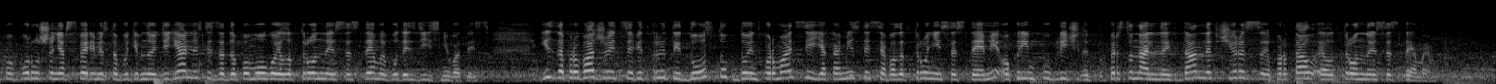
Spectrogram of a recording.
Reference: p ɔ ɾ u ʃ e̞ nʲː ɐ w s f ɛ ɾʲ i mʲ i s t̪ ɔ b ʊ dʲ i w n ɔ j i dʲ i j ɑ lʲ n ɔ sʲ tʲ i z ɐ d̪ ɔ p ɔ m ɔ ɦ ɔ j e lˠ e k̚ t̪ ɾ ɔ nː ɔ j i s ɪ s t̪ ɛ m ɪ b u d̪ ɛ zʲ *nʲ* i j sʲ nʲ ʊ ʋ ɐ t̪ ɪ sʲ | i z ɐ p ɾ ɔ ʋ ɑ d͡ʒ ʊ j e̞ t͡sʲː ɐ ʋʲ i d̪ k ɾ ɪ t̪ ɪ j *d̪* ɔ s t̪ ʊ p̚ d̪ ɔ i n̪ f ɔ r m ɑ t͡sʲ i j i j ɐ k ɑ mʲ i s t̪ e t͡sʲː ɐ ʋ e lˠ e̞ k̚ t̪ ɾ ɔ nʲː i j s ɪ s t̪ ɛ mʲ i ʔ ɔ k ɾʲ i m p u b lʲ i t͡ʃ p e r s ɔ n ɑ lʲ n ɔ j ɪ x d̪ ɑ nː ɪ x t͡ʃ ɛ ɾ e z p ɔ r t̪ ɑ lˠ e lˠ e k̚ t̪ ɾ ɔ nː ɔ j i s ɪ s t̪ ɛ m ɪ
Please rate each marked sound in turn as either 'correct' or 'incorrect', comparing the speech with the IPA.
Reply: incorrect, correct

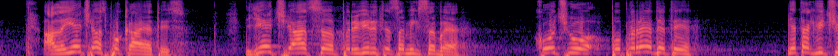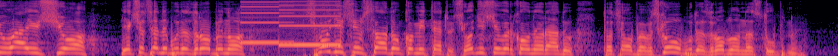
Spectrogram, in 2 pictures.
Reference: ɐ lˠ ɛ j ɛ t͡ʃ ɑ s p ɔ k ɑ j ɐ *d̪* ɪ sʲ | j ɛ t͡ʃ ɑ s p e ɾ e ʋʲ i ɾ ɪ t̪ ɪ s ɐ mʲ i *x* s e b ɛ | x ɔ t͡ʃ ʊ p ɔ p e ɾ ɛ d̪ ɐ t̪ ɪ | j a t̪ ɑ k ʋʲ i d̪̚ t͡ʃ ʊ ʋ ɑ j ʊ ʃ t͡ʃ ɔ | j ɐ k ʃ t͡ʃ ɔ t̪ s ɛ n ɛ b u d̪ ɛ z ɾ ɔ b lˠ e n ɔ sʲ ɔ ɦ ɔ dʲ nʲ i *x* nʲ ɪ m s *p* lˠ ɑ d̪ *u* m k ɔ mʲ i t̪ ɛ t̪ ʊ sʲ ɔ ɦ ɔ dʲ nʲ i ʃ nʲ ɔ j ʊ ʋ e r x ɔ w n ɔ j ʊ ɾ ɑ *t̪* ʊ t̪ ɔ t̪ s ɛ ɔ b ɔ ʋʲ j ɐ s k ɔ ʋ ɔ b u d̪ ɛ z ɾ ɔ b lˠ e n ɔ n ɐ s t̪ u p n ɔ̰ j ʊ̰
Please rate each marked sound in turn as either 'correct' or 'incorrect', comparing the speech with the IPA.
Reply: incorrect, correct, incorrect, incorrect, incorrect, incorrect

